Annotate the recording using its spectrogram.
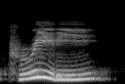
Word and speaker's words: pretty: Cuidado aqui, ó. Pre. Não pode ser pre. Porque a gente tem um R e o R em inglês é enrolado, né? Como importa, per, né? Então, pre. E aí, aqui, como tá pintadinho de azul, ri-ri-ri, ri-ri-ri. Igual na palavra guri, pretty, tá?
